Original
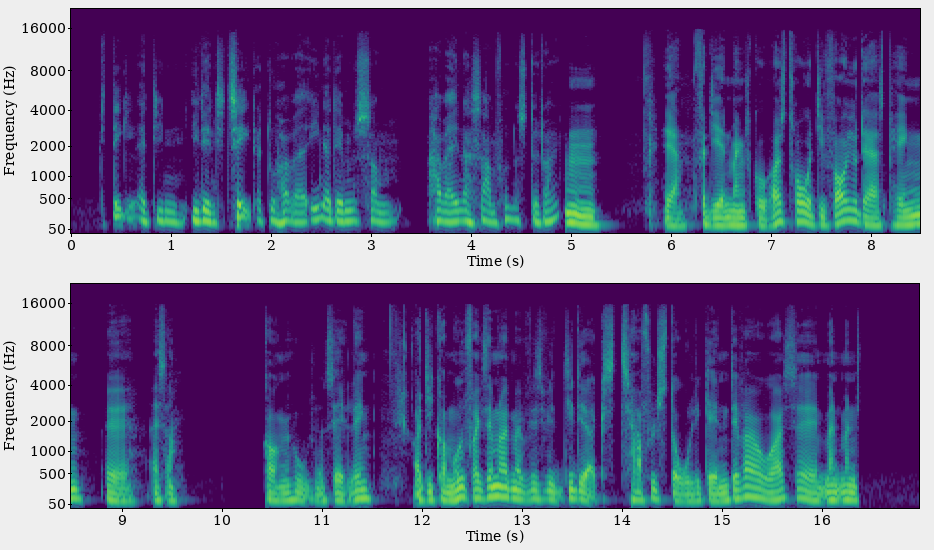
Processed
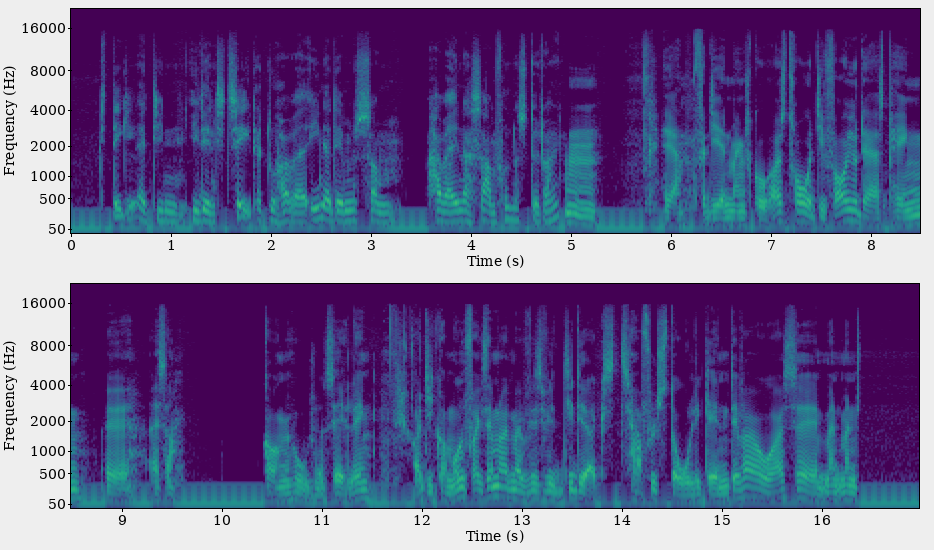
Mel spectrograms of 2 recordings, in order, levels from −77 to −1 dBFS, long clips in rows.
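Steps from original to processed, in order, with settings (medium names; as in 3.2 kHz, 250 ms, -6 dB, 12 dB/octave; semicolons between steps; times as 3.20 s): high-pass 590 Hz 12 dB/octave; peak limiter -17 dBFS, peak gain reduction 10.5 dB; hum 60 Hz, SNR 22 dB; level flattener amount 50%; trim -3 dB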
